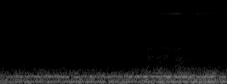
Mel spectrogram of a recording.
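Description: Quiet room tone: a low steady hum with no distinct events.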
